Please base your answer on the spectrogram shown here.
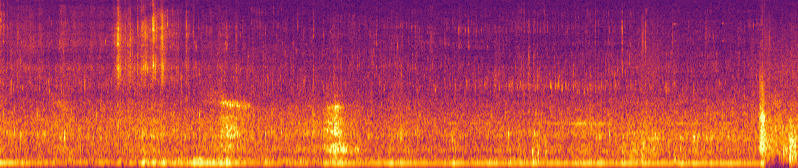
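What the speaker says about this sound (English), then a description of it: "There's running water over here." A small brook runs over little stones in a remote mountain canyon, producing a faint, continuous trickle and gurgle with a few brief splashy swells and a sharp knock near the end.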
